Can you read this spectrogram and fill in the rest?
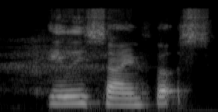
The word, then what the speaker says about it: Haley Steinfeld: Hailee Steinfeld, is that how you pronounce it? – Haley Steinfeld. Haley Steinfeld.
